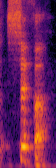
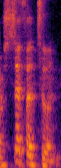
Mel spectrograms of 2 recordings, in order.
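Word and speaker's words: صفة: And then there's sifa, or sifatun, if we're going to pronounce the ta marbuta.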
